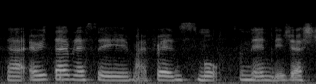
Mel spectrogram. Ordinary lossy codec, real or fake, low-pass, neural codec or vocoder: Opus, 16 kbps; real; 7.2 kHz; none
